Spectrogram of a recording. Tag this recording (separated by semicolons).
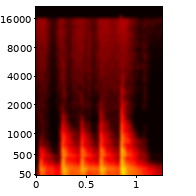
knocking; window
